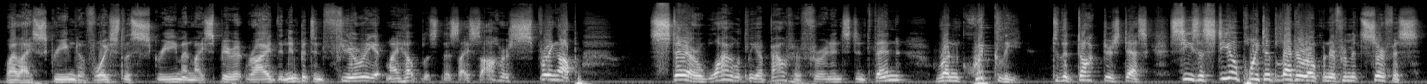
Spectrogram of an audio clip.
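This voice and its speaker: A man's voice: on the high side, animated, moderate pace. Theatrical, anguished ghost of a man, acted out. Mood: rising anguish. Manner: theatrical, florid, swelling from hushed to frantic cries. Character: anguished male spirit trapped outside his undead body. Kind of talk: old-fashioned melodramatic horror radio monologue.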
